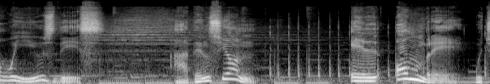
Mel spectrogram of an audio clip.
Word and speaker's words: hombre: Now, the first word for today is hombre. Notice you don't pronounce the H.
